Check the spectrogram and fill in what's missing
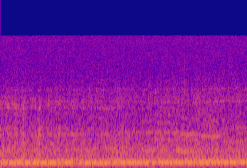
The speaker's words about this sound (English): Quickly, I got into the car. And I got out of there as fast as I could.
